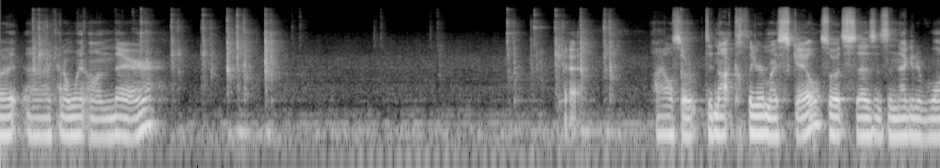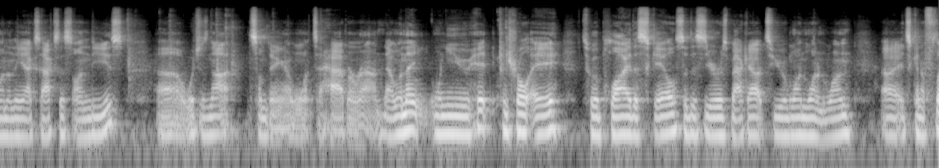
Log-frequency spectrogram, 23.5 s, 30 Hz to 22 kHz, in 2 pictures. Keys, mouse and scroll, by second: 0.4 ctrl+a, 1.7 Tab, 2.1 a, 2.5 a, 2.9 ctrl+n, 3.3 Tab, 6.4 Tab, 6.7 a, 6.9 a, 7.5 ctrl+n, 8.5 Tab, 13.0-14.5 middle drag, 14.5 ctrl+a, 18.1 ctrl+a.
